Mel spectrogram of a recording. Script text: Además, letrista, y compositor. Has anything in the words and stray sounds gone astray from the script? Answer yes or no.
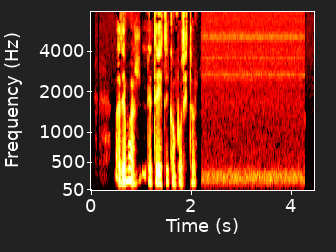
no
